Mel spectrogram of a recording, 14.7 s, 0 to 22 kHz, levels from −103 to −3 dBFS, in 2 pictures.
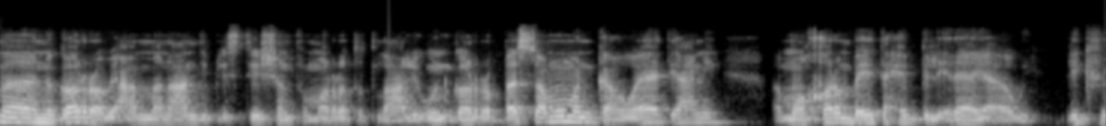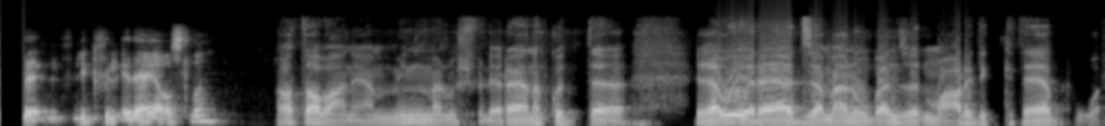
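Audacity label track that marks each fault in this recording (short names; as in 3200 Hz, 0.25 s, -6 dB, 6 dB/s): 2.590000	2.600000	gap 6 ms
7.370000	7.530000	gap 0.161 s
12.140000	13.930000	clipped -23.5 dBFS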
